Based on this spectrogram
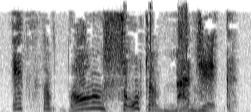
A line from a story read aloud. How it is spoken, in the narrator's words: screeched Granny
